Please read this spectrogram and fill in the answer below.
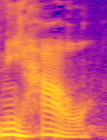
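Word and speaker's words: Ni Hao: Knee-high Kai Lan? – Yeah. – Oh, it's Ni-hao. – I know. – Yeah, you said it wrong.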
